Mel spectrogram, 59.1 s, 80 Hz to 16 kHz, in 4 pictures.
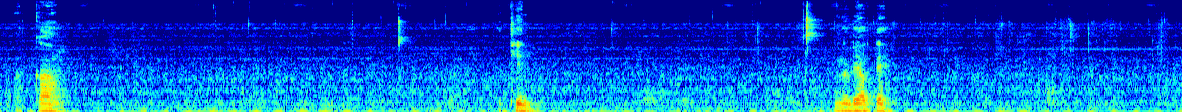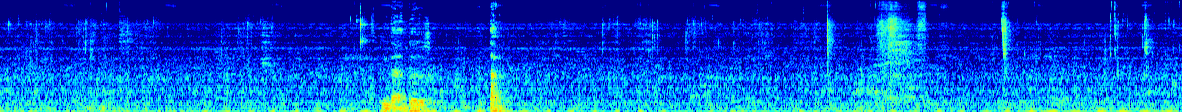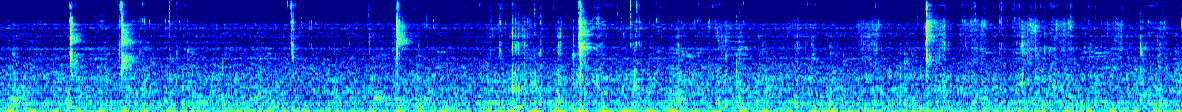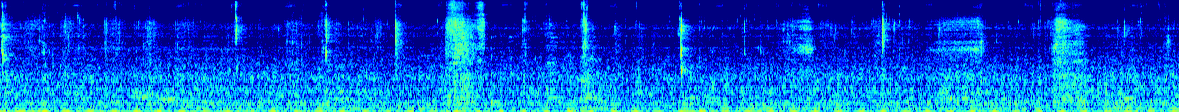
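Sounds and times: steady low hum: 0.0 - 59.0
wet chewing and lip-smacking: 9.4 - 10.3, 11.8 - 18.3, 19.1 - 19.5, 27.2 - 27.8, 28.5 - 29.8, 30.4 - 32.0, 33.1 - 59.0.

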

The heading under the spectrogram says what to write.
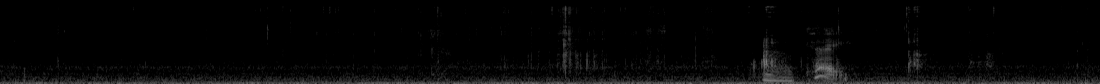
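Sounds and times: steady low hum: 0.0 - 11.0
paper sleeve crinkling: 2.6 - 7.2.

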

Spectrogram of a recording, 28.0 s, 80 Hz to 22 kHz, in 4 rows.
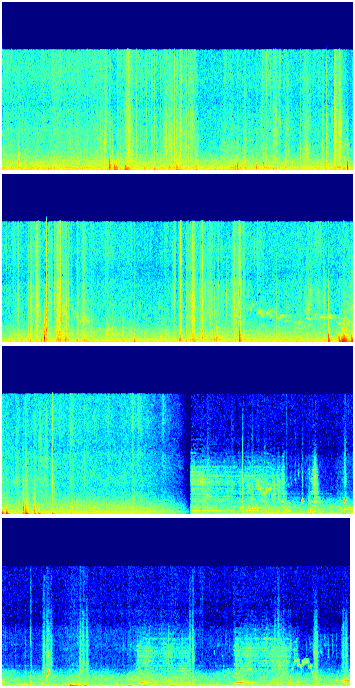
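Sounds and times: honeybees buzzing: 0.0 - 28.0
knocks and rustles: 1.8 - 4.0, 4.6 - 9.6, 12.8 - 15.2
wooden lid thumping: 13.5 - 14.9.

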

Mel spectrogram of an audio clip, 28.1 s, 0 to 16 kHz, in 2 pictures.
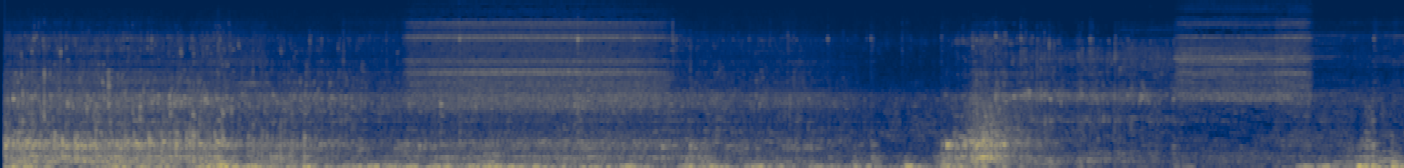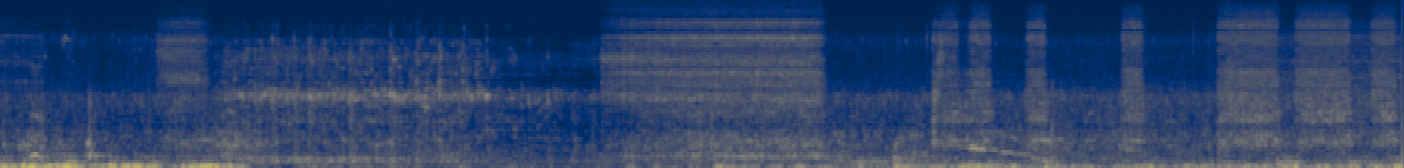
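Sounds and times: diver breathing through regulator: 4.1 - 6.8
air bubbling underwater: 9.4 - 10.6.

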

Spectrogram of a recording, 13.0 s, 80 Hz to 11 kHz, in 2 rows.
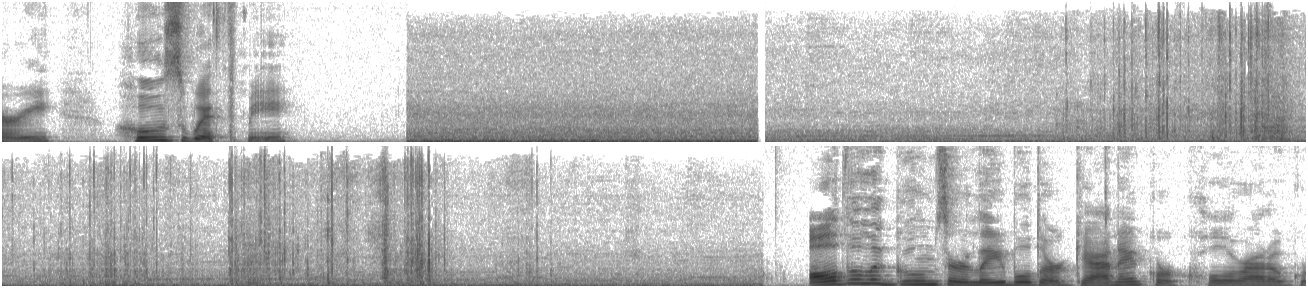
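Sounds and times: steady low hum: 1.8 - 5.7
plastic bag crinkling: 5.2 - 9.5.

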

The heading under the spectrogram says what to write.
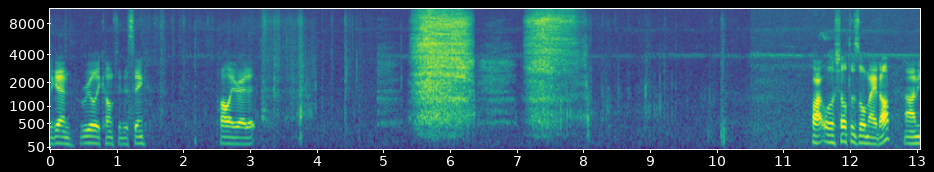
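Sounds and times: high insect tone: 0.0 - 13.0
breath blown into pillow valve: 5.4 - 8.1.

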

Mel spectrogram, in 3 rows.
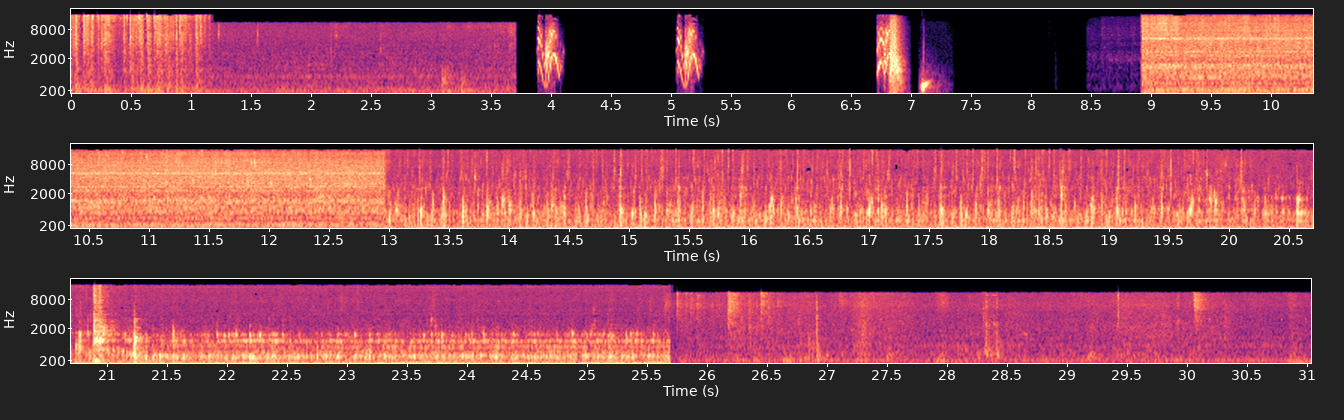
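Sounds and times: faucet running into plastic cup: 9.0 - 25.7
water bubbling at the boil: 12.8 - 25.7.

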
